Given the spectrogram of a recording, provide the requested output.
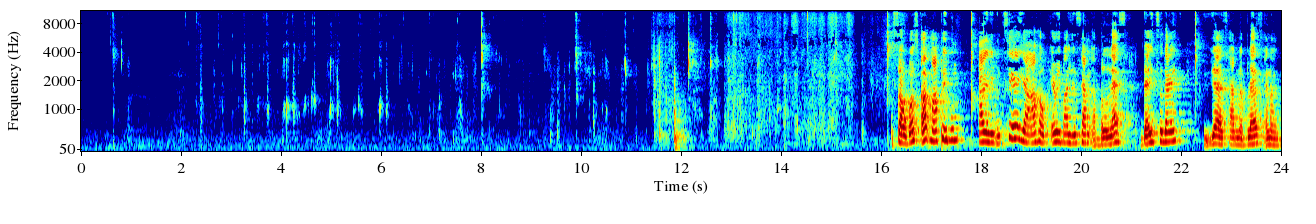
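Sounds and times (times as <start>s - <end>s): chewing food: 0.5s - 1.2s, 1.8s - 16.3s
paper napkin rustling: 12.8s - 16.1s.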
